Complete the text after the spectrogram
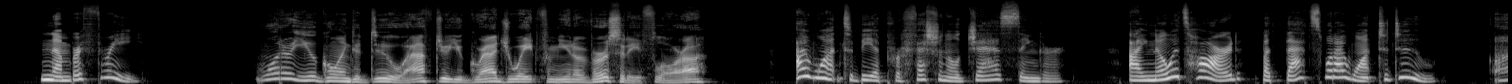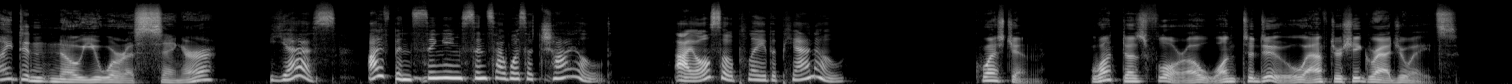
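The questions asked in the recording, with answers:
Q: What does Flora want to do after she graduates?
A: Be a professional jazz singer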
